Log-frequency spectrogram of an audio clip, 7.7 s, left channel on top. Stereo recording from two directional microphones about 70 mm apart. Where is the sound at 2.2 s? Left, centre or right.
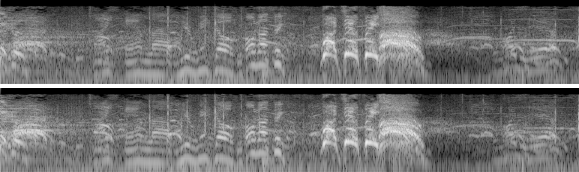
Right.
